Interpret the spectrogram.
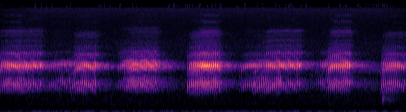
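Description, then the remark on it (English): A chorus of gray tree frogs trills loudly and continuously, several overlapping callers producing repeated rising-and-falling bursts about a second long, with no voices present. “The trill of the gray tree frog has always made me think of the tropics.”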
